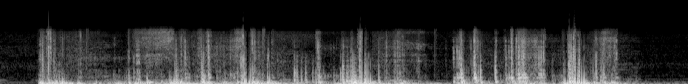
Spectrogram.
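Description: Handling noise from a webcam being picked up and moved: heavy rumbling and rubbing on its built-in microphone with a run of knocks and clicks, dying away near the end as the camera is set down.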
